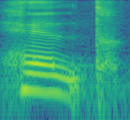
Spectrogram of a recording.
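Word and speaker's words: health: यह हो जाएगा मदर यहां पे लास्ट में टी एच है तो थ साउंड आएगा हेल्थ अगर वर्ड के बीच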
